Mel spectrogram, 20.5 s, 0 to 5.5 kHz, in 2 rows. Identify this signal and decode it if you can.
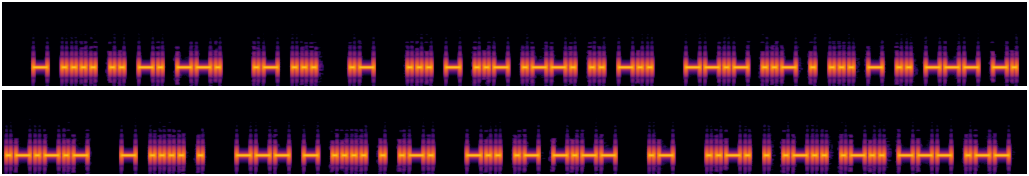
Morse code, heard as a keyed tone, about 25 wpm, 600 Hz. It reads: THING AS A STUPID QUESTION. THE OTHER DAY A FELLOW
